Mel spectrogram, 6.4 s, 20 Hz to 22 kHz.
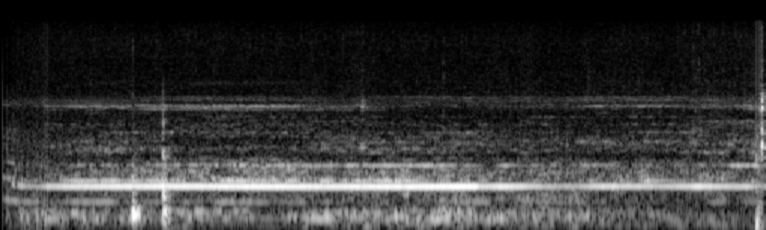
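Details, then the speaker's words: Elegoo Neptune 2S 3D printer power supply fan with worn bearing, supply trimmed down to about 20-21 V to cut fan rpm and noise; steady thin whine at constant pitch over a soft air rush, worn fan bearing whine. "so the point is that if we run the fan this bearing is not in good condition if we run the fan at a lower voltage the rpm is going to drop"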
